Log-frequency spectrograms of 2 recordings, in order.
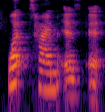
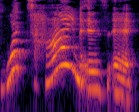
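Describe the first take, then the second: First: It is read flat and monotone, like a robot. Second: It is read with a lively questioning tune. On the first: The speaker calls it wrong. "That's not a question voice. That's a robot voice" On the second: The speaker calls it right. "We want to use a question voice"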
